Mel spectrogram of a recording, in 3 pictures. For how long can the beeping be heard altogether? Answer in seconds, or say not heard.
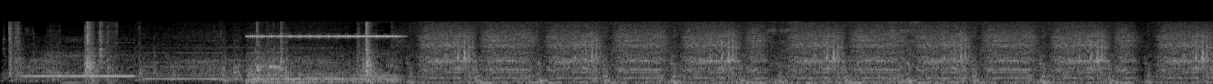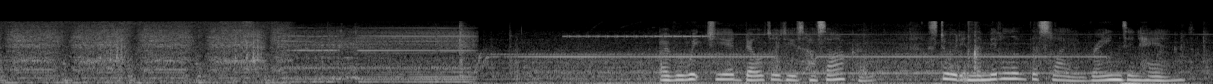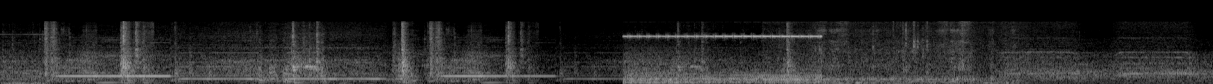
5 s.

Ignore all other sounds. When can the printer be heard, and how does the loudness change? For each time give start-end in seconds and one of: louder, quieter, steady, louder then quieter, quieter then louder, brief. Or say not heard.
0.0-36.3 quieter.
